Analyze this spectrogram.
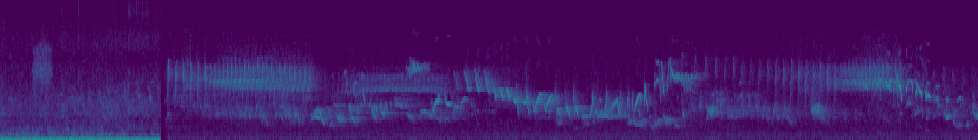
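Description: Wind rushing over the microphone for about the first two seconds, cut off abruptly; then many birds chirping and calling in quick, gliding notes, with a thin, steady high buzz at times.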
